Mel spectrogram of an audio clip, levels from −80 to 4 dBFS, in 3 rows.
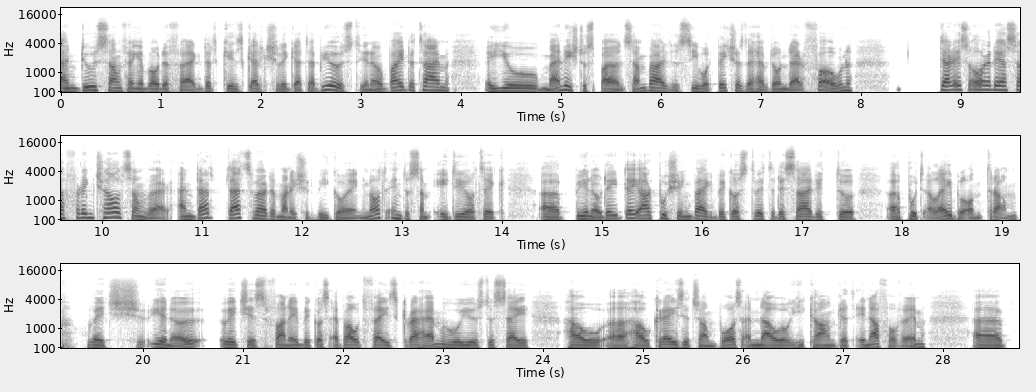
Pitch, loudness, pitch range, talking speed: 120 Hz, -29 LUFS, 110-140 Hz, 205 wpm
